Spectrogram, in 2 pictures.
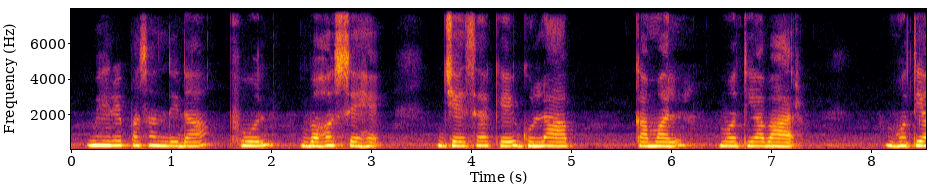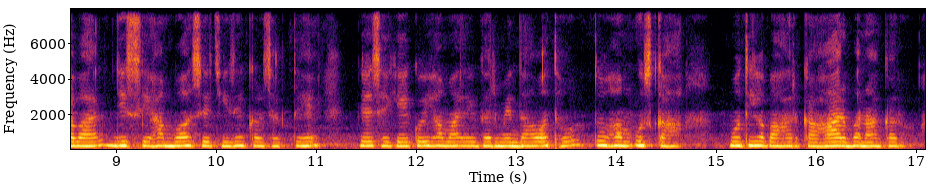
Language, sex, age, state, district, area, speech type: Urdu, female, 18-30, Telangana, Hyderabad, urban, spontaneous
